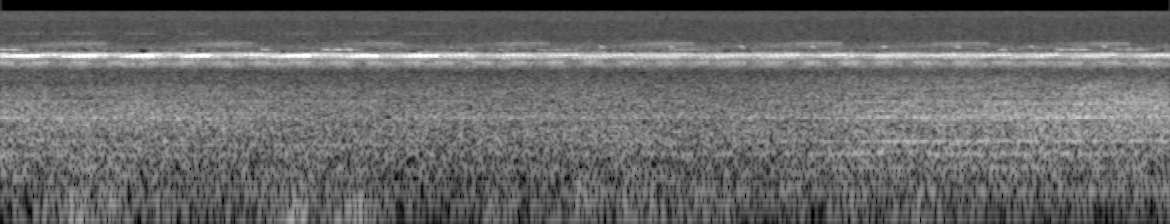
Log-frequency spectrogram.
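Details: Night chorus of autumn insects at Tsukimi no Mori forest in Kaizu, Gifu, Japan: a high sustained ringing trill, with louder rhythmic pulses in the first three seconds, then an even drone over faint background hum.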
